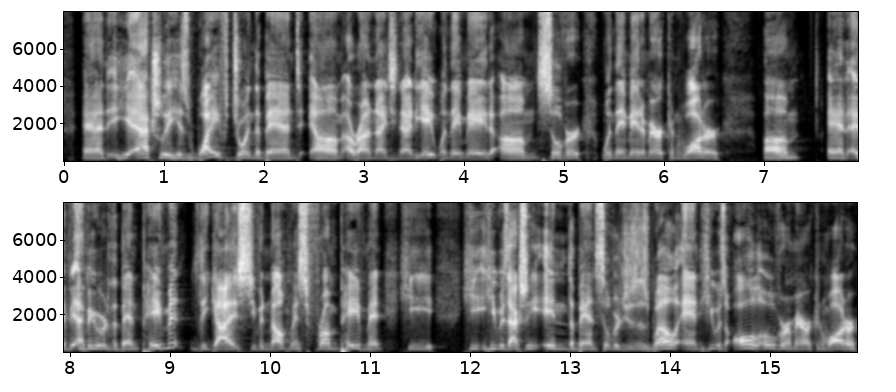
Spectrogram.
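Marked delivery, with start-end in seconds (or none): none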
